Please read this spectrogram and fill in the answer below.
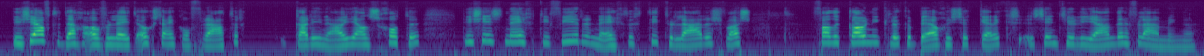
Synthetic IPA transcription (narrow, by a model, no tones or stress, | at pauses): d̥əzɛlˠvdədɑχowvəɹlejtowksɛjnkɔnfraːtəɹ | kaɹdinaːlˠjɑnsχɔtə | d̥isɪnsnejχəntinfiːɾənejχəntəχtitəlaːɾəsʋɑs | fɑndəkownɪŋkləkəbɛlˠχisəkɛrksɪntjyliaːndɛɹvlaːmɪŋən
